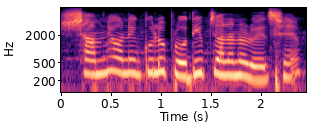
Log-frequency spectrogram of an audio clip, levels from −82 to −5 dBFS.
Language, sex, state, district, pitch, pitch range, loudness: Bengali, female, West Bengal, Alipurduar, 280 Hz, 250-300 Hz, -14 LUFS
